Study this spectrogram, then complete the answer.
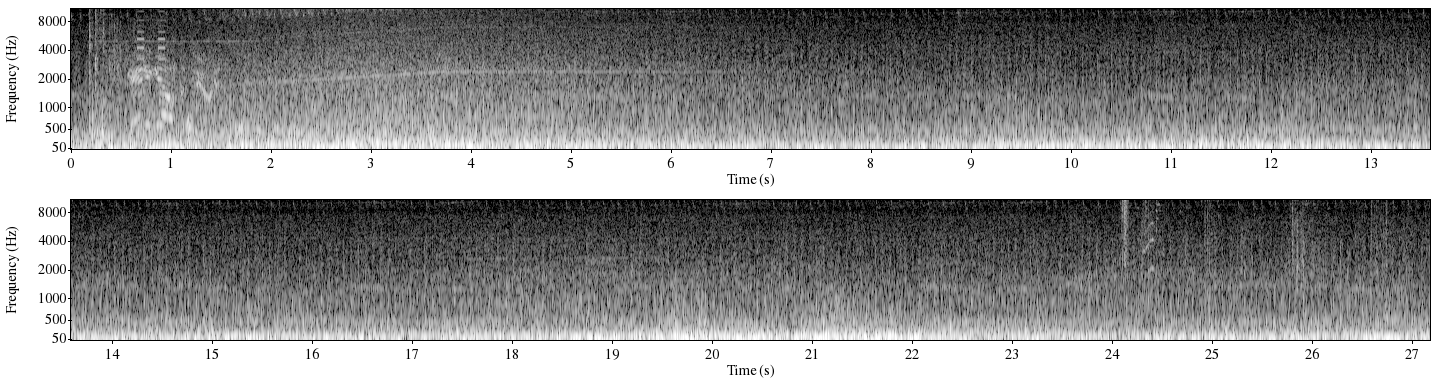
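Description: A helicopter in the Metal Gear video game gains altitude, a dense, steady rotor drone with rumbling low end sustained throughout, mixed with game effects and a brief sharp burst near the end.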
